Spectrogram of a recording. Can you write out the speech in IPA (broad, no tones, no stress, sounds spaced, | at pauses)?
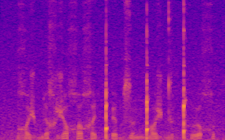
ʁ o ʒ b i χ ʒ o χ u χ i ǃʼ ɘ b z u ŋ͡ǃ ɔ ʒ d u ǃʰ u χ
